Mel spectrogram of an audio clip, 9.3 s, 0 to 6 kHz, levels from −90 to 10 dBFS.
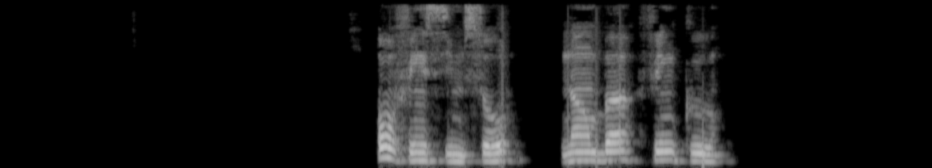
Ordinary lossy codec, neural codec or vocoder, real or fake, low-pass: MP3, 32 kbps; none; real; 5.4 kHz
